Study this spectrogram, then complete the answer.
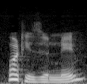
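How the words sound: It is said with a question intonation. The name is being asked for. "আর প্রশ্ন যখন করব"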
